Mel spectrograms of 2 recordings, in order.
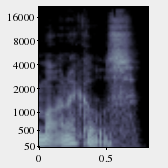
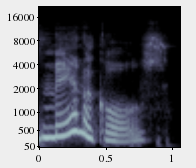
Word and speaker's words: manacles: Held in place by rusted iron monles. Carthena flinched back into monles. I said monles, right? It's manacles. Monacles are like the one eyeglass that's spelled M O N O C L E S.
